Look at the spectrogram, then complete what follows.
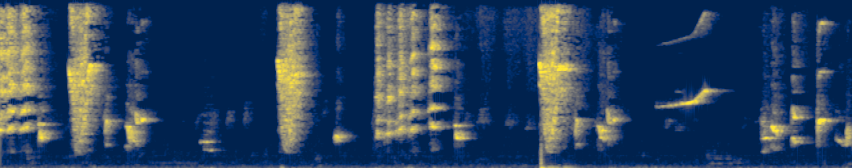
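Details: Singing kacer (Oriental magpie-robin) described as a would-be champion. Dense run of scratchy, buzzy bursts and chirps, then a pair of pure high whistles near the end, with a sharp click midway.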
